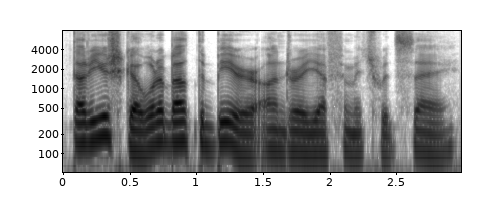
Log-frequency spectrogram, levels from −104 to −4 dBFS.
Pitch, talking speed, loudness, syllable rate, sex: 125 Hz, 180 wpm, -17 LUFS, 5.3 syllables/s, male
